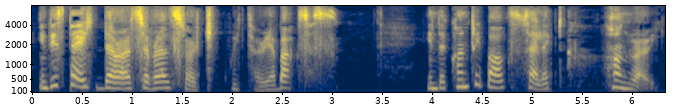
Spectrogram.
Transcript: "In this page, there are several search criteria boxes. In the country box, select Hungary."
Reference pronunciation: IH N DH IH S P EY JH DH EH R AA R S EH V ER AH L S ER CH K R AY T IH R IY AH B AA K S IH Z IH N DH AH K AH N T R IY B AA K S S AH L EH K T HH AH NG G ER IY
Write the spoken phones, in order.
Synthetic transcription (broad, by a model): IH N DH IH S P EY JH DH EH R AA R S EH V ER AH L S ER CH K W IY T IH R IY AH B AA K S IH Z IH N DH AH K AH N T R IY B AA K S S AH L EH K T HH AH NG G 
